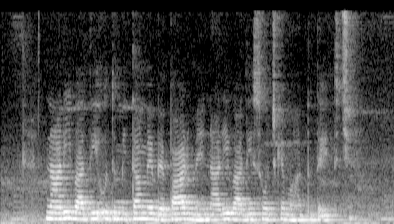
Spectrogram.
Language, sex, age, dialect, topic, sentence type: Maithili, female, 18-24, Southern/Standard, banking, statement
